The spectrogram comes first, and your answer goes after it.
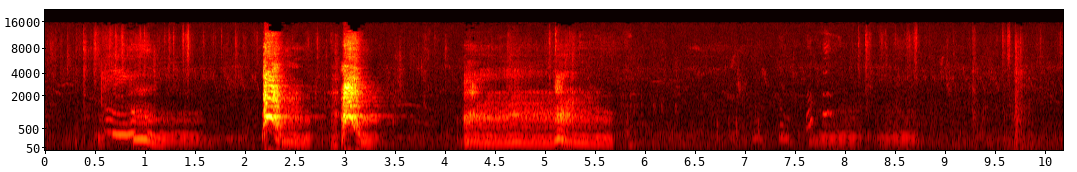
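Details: Cairn Terrier puppies about seven weeks old (born 25 April 2012, recorded 12 June 2012) growl and let out a couple of sharp, high yips.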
